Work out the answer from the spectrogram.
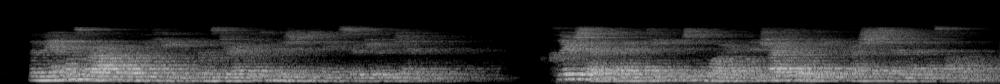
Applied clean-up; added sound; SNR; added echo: none; none; none; reverberation time 2.2 s.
